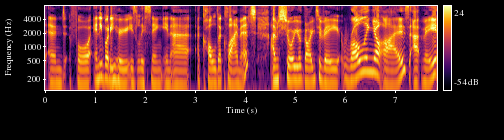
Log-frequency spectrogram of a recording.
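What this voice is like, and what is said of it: Slightly nasal voice. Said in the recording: “you can probably hear my voice is still just that little bit nasally”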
